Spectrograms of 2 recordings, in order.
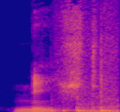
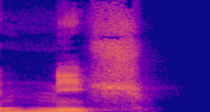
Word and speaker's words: niche: If you are from the UK, then typically that is the correct pronunciation. The word niche is taken from French, and that's the original French pronunciation of the word, niche. But if you're joining us from over in the States, or indeed I know there's several other areas in the world that pronounce it differently, you will say niche.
